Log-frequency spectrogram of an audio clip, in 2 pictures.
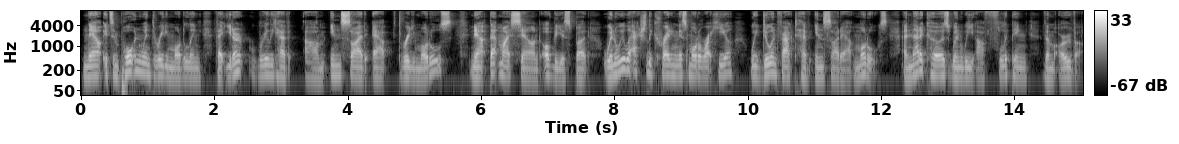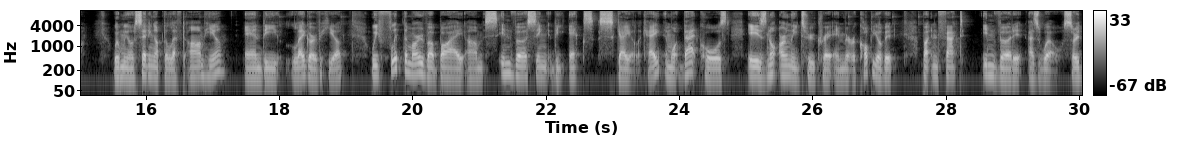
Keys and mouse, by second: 1.0 click, 7.8 middle click, 15.9 click, 16.4 click, 16.7 click, 17.8 click, 18.2 click, 26.7 click, 27.0 click, 27.4 click, 27.9 click.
